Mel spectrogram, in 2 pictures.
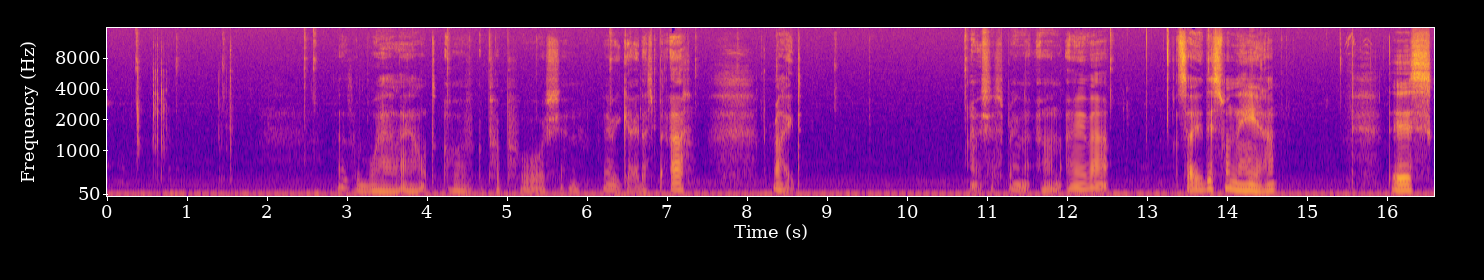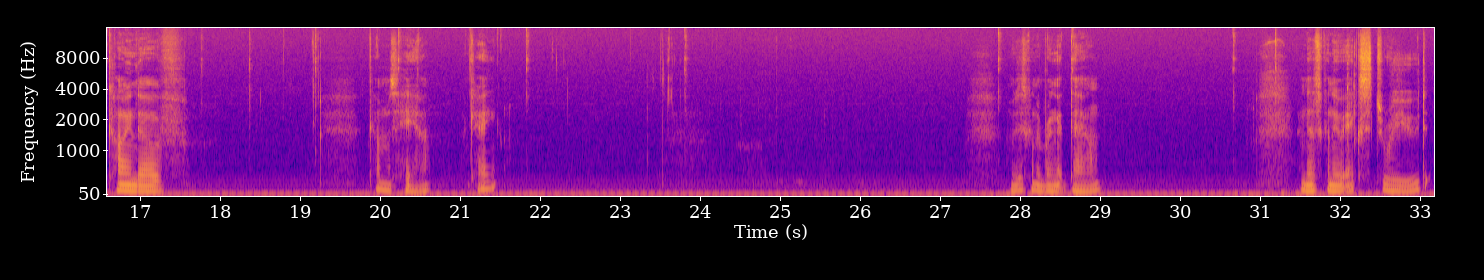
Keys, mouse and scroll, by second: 0.8 shift+middle click, 2.4 click, 4.2-6.2 drag, 6.7-7.1 scroll up 3, 7.3 shift+middle click, 8.3 middle click, 10.7-12.6 drag, 13.7 click, 14.2-16.9 middle drag, 17.7 middle click, 19.1-20.2 drag, 21.1 click, 23.7-30.6 drag, 32.1 e.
